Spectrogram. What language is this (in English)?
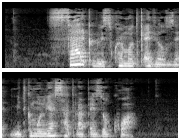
Georgian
